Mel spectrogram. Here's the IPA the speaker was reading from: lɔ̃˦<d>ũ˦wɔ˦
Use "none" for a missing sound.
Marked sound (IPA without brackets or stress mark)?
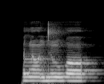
d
